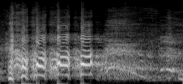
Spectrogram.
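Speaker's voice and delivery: loud high burst of laughter. Real, not acted. Teacher laughing at a student's answer, high laugh. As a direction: laugh freely with the class.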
